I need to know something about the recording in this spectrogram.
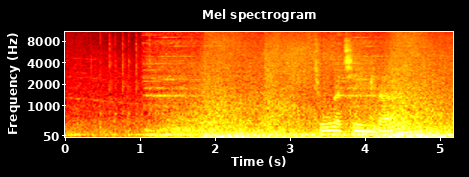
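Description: Magic spells whoosh and rumble in a game.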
